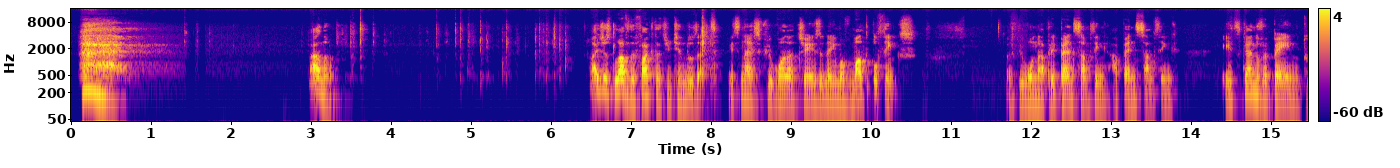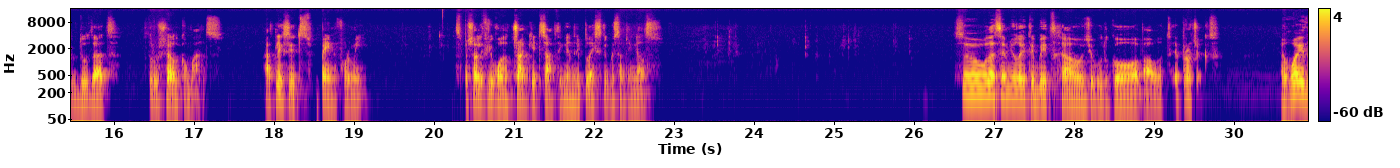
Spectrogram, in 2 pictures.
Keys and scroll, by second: 3.3 r, 4.9-6.5 typing, 7.7 Return.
